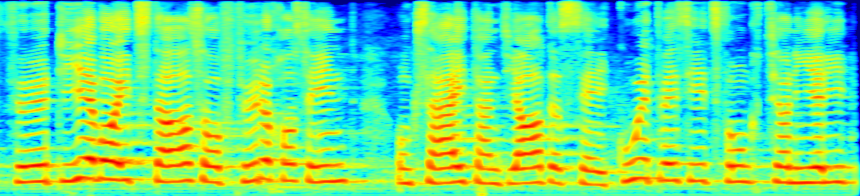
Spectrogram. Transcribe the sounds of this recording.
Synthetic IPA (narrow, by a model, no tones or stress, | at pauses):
fʏɾd̥iəʋojɛt͡sd̥ɑːsoffʏɾəχoːsɪnd̥ | ʊntksaɪthændjɑːd̥ɑsːɛɪɡ̥uətʋɛnsijɛt͡sfʊŋkt͡sjɔniəɾi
